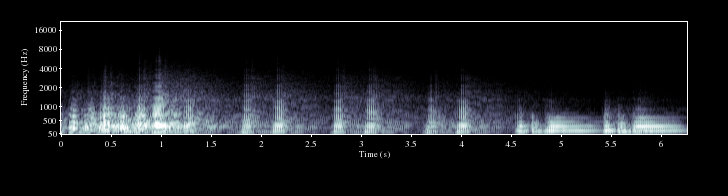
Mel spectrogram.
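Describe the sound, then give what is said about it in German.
A tuba blares in its low register with a raspy, rattling buzz, playing a series of short, punchy accented notes before settling into a few longer sustained tones. Loud, with no voices. “Und dazu gehört auch, dass sie in der Tiefe mal so richtig knattert.”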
